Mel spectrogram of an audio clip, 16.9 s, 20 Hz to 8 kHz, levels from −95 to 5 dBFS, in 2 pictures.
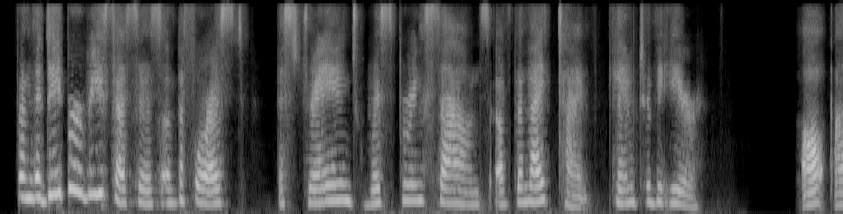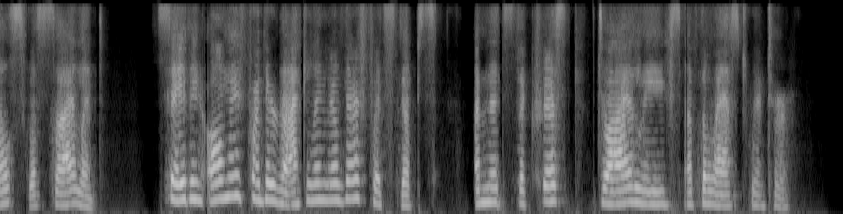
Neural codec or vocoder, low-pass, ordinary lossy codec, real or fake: codec, 16 kHz, 1 kbps, FreqCodec, smaller model; 7.2 kHz; AAC, 32 kbps; fake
